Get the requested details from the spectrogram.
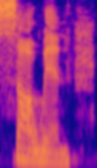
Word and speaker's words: Samhain: And the earliest was about 2,000 years ago, and it was Samhain, which is, it looks like it's Samhain, but it's pronounced Samhain.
